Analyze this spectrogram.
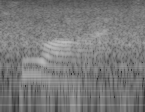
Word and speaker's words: Kauai: chain because it's so beautiful some freaking rain pronounced Kauai there you go thank you Stephen thank you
